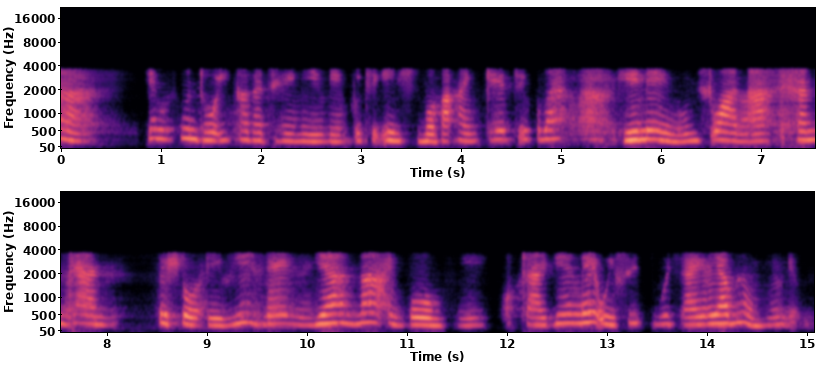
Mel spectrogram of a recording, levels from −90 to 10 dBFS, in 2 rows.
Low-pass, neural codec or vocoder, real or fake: 3.6 kHz; codec, 16 kHz, about 1 kbps, DyCAST, with the encoder's durations; fake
